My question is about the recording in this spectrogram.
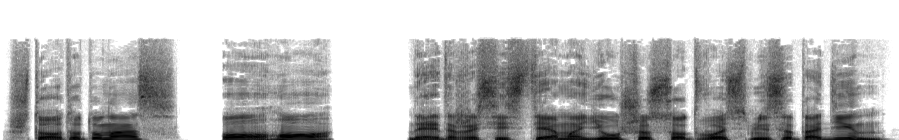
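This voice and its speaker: Guy doing a squeaky paperclip ai helper, high and bubbly, dry close audio. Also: animated, brisk, dry recording, close to an everyday voice. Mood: chirpy. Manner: cheerful, eager. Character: chirpy talking paperclip AI assistant with eyes.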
